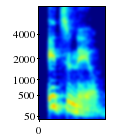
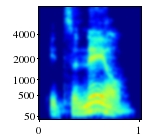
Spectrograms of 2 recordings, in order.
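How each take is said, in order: First: The stress is not on the word nail. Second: The stress is on the word nail. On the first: The speaker calls it wrong. "You wouldn't say something like" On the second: The speaker calls it right. "You need to emphasize the noun"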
